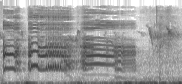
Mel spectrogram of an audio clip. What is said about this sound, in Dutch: Je hoort hier op de achtergrond onze teun, onze grote bruine zijdehoenderhaan.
